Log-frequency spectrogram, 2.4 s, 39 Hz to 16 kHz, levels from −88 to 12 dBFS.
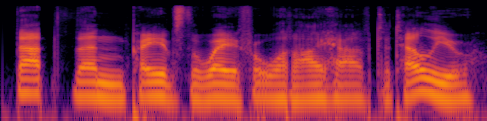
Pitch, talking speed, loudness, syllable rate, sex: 125 Hz, 295 wpm, -19 LUFS, 5.8 syllables/s, male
